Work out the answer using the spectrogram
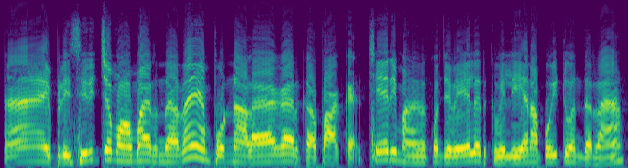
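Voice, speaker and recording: Man voicing a calm cartoon husband, tirunelveli tamil accent, clear smooth voice, sticks up for his wife. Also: mid-range voice, brisk, no echo, muffled recording, natural voice. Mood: soothing. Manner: soothing to his wife, firm with his mother. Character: young husband, gentle, defends his wife. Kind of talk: cartoon voice acting.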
